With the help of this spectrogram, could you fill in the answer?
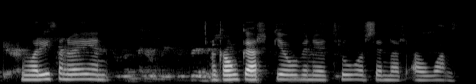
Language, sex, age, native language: Icelandic, female, 30-39, Icelandic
